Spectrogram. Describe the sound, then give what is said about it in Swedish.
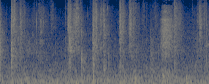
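A deck of playing cards is shuffled in soft, faint riffling bursts that repeat irregularly, with no talking. “Jag blandar lite här igen. Blandar upp det här lite.”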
